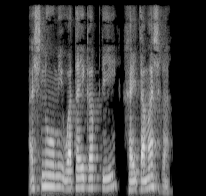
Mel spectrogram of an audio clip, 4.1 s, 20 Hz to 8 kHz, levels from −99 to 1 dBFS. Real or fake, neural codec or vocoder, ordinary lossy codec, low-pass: real; none; MP3, 64 kbps; 7.2 kHz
